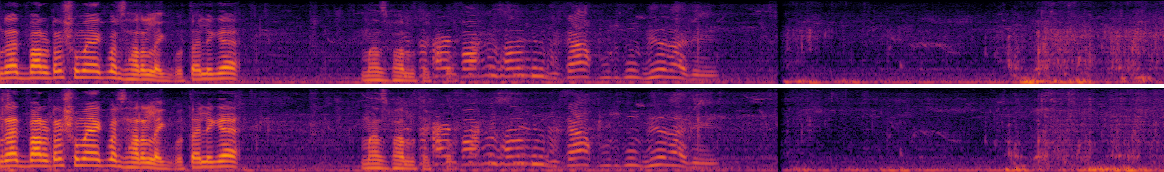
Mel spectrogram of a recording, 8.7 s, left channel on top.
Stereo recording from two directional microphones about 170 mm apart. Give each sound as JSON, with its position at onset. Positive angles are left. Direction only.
{"t": 0.0, "sound": "speech", "side_deg": 5}
{"t": 4.2, "sound": "speech", "side_deg": 20}
{"t": 7.9, "sound": "boat", "side_deg": -85}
